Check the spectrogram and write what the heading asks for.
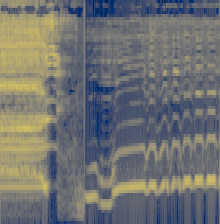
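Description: A man's drawn-out wailing cry, loud and harsh, breaking off about half a second in; after a short pause a second long wail rises and then holds with a wavering pitch.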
